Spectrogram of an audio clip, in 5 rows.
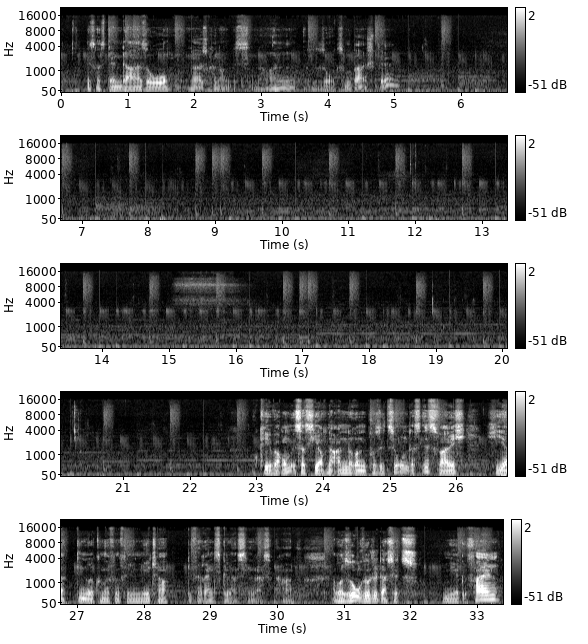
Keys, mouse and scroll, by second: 0.2-0.6 scroll up 1, 0.8 scroll up 1, 2.4-4.4 drag, 4.6-5.3 scroll down 2, 5.9-7.2 drag, 7.4-7.9 scroll up 1, 8.0-9.4 drag, 9.4-12.2 middle drag, 12.4 shift+middle click, 13.5-13.8 shift+scroll up 1, 14.1 scroll up 1, 16.9 scroll down 1, 21.2-21.6 scroll down 1, 22.3 scroll up 2, 28.2-31.6 drag, 31.7-33.3 drag.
